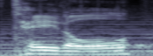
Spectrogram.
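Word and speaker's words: Tatl: Well, it's like, oh yeah, her name is Tatal, of course. T A T L. That's what that spells. So, like I try to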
